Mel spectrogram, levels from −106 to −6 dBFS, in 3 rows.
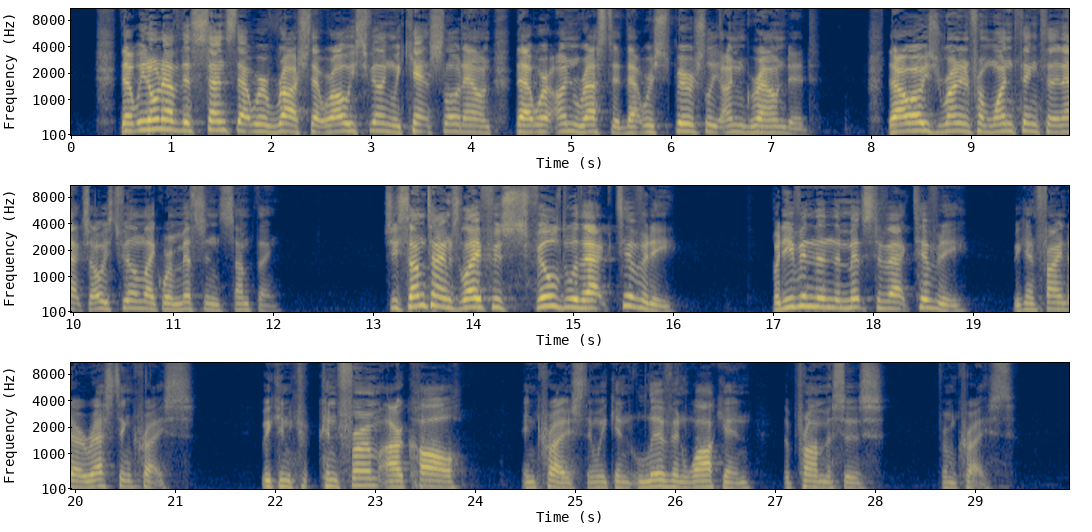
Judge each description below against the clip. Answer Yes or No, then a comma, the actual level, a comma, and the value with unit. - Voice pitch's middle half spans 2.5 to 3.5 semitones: No, average, 5.1 semitones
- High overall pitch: No, medium, 170 Hz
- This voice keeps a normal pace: Yes, average, 160 wpm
